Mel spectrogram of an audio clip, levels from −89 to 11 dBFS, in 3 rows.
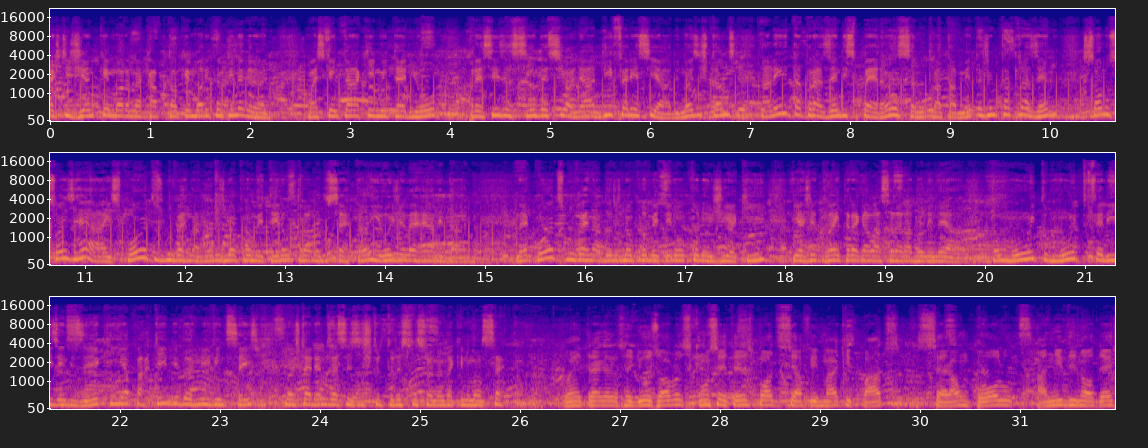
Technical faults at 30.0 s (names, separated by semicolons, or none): none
